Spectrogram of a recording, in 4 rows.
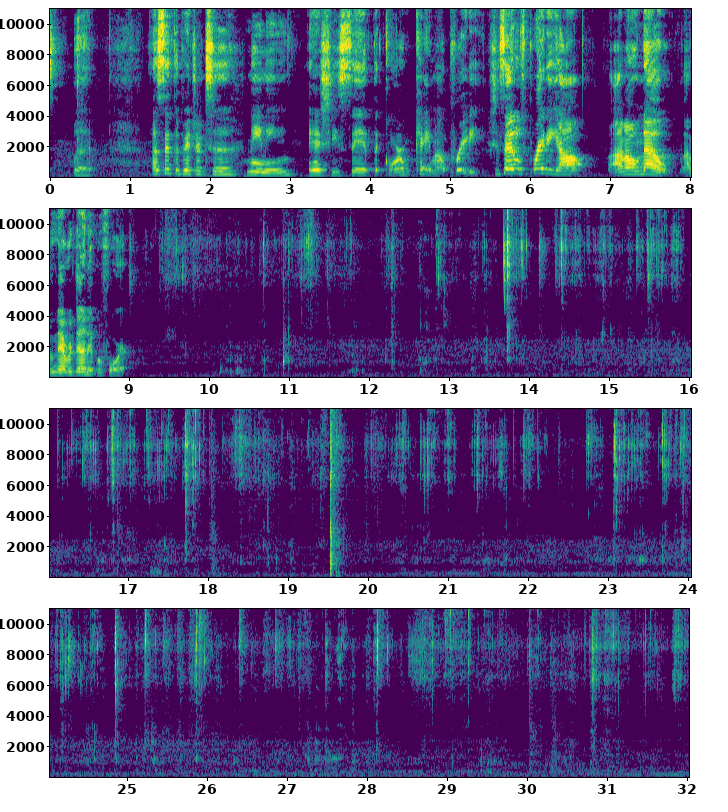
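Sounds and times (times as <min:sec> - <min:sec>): chewing crispy fried corn: 0:09.0 - 0:32.0.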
